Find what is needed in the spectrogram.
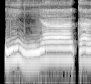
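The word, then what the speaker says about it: إِيَّاكَ: Iyyaka na'budu wa iyyaka nasta'in. Iyyaka na'budu wa iyyaka nasta'. Nah, pada ayat 5 ini yang sering kurang maksimal adalah ee nabr atau hentakan tasydid pada huruf ya.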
